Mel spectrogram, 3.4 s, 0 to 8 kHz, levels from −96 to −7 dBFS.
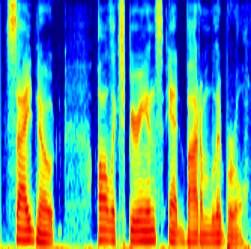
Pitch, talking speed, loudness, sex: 105 Hz, 105 wpm, -17 LUFS, male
